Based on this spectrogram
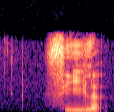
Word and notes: sila: Pali

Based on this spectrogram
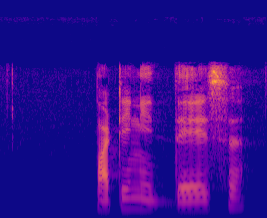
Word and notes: patiniddesa: Pali

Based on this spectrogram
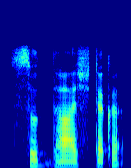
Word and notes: suddhashtaka: Pali

